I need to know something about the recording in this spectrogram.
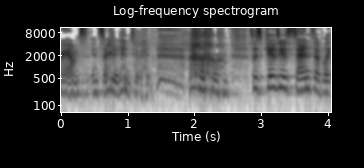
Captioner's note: laughter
